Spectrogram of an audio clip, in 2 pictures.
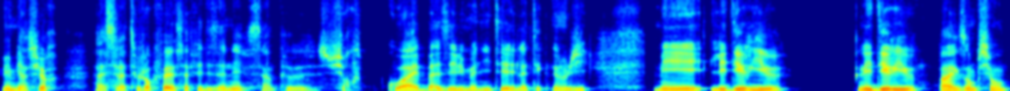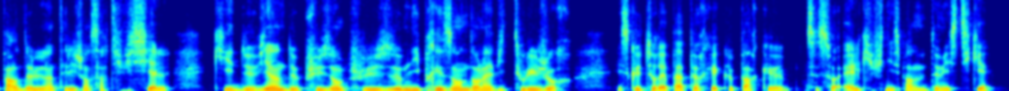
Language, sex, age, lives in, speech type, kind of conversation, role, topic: French, male, 20-24, France, conversation, unstructured, none, As-tu un souvenir heureux vécu en pleine nature ?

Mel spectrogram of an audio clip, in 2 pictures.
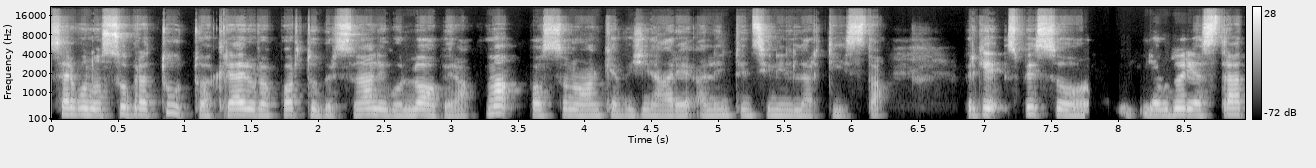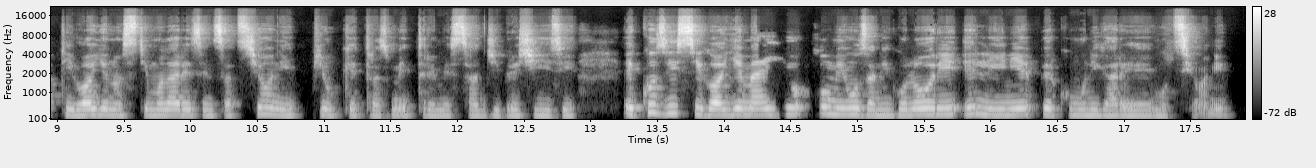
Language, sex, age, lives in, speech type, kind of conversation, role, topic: Italian, female, 20-24, Italy, read, expert-assistant, expert, Perché alcune opere d’arte ci emozionano più di altre?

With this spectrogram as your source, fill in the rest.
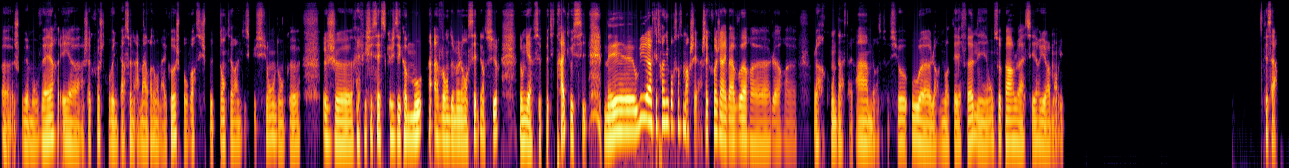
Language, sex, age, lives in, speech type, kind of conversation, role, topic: French, male, 30-34, Spain, conversation, podcast, guest, Comment gères-tu la solitude lorsque tu voyages ?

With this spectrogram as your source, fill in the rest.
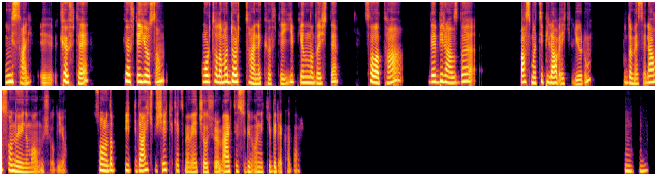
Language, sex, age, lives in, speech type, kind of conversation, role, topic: Turkish, female, 30-34, Netherlands, conversation, advice, user, Farklı diyet önerileri arasında kalıp karar veremediğimde nasıl bir yol izlemeliyim?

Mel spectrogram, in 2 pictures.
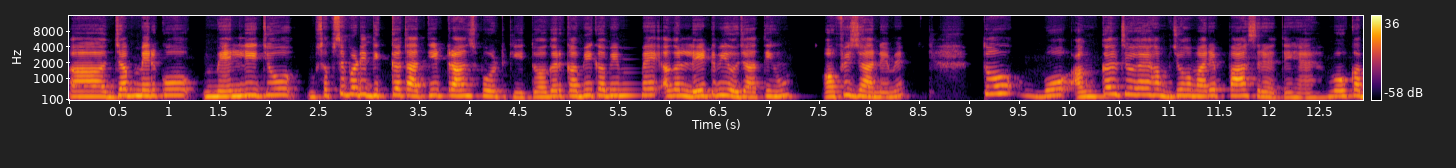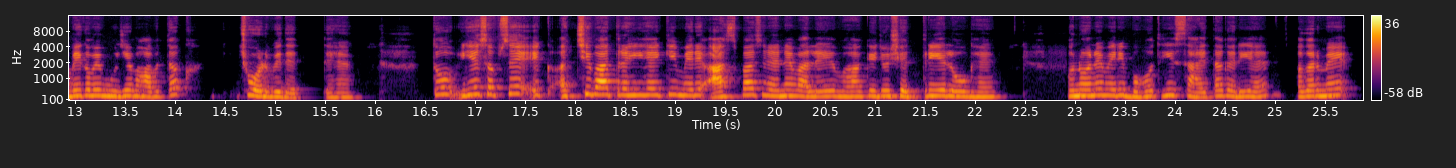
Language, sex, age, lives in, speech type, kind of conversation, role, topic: Hindi, female, 20-24, India, conversation, advice, user, शहर बदलने के बाद आप नई ज़िंदगी में कैसे ढल रहे हैं?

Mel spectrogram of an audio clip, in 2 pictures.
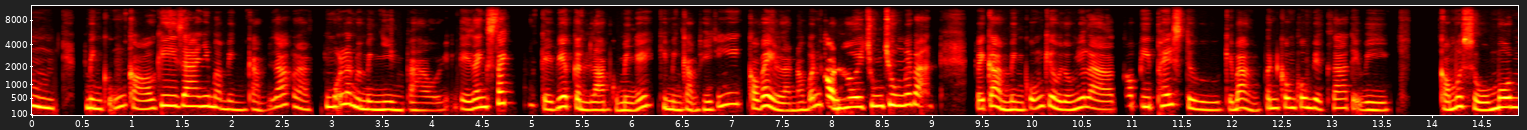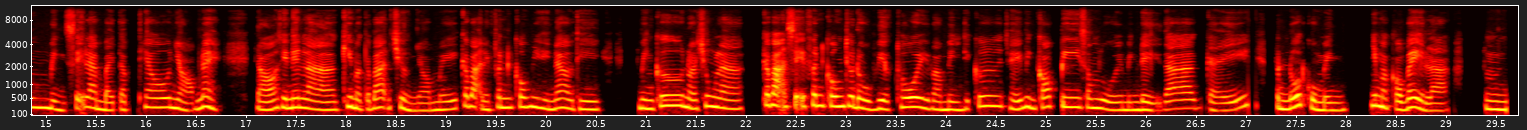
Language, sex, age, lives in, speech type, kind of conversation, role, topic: Vietnamese, female, 20-24, Vietnam, conversation, advice, user, Làm sao để ưu tiên công việc theo mức độ quan trọng?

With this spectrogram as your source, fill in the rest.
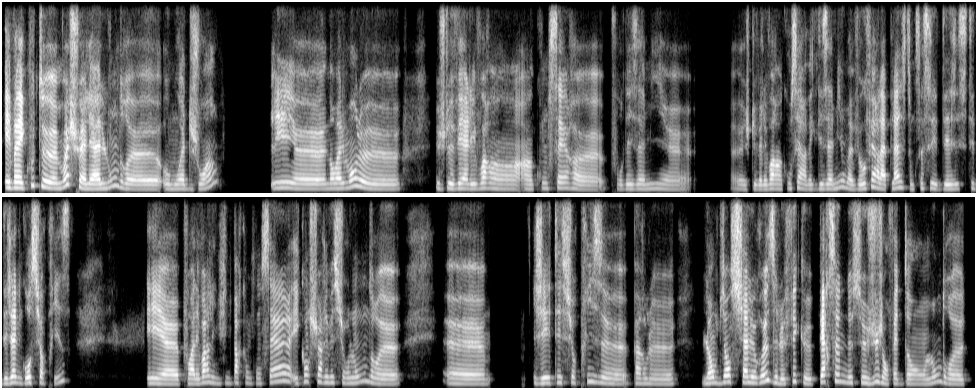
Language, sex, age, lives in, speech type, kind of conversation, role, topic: French, female, 25-29, France, conversation, unstructured, none, Quelle est la meilleure surprise que tu aies eue en voyage ?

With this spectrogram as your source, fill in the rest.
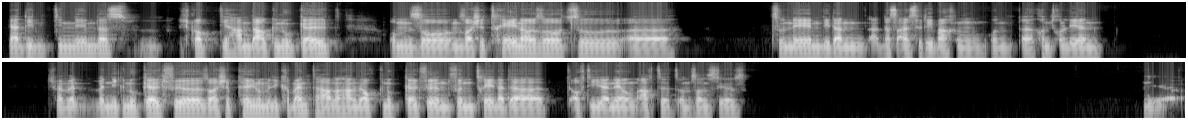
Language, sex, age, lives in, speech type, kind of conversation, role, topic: German, male, 20-24, Germany, conversation, unstructured, none, Wie hat dir Sport geholfen, dich besser zu fühlen?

